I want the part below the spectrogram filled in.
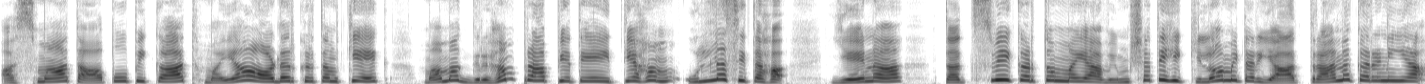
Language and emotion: Sanskrit, happy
